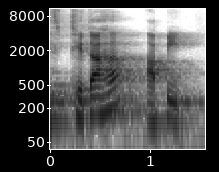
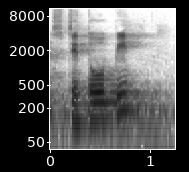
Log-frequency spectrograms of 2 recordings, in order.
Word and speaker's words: स्थितोपि: स्थितोपि, स्थितः अपि, संधि होगी। स्थितः अपि बराबर आपका बनेगा स्थितोपि। यहाँ स्थितो अपि अलग नहीं बोलना है, स्थितोपि, स्थितोपि पूर्ण पद बोलना है।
